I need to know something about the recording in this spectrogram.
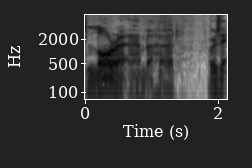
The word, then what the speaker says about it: Laura: Fantastic lawyers Amber less less so right Amber laer oh it is Amber Laura so she up just introducing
